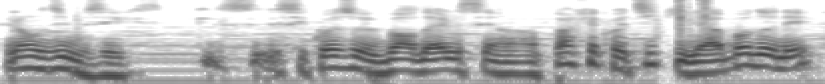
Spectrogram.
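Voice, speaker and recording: Chatty French man with a dark voice. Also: on the low side, lively intonation, quick pace, soft background music. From France. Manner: chatty, many fillers and restarts. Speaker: travel photographer vlogger. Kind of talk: casual travel storytelling.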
